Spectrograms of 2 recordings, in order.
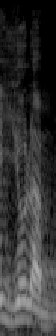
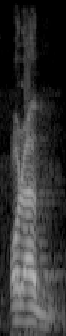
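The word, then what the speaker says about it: עולם: Le Ain, c'est juste, on contracte la gorge. Ah. Un peu comme quand tu n'es pas content. Olam. Voilà. Je sais pas. Non, non, j'entends beaucoup de gens qui font des yod, yolam, ayolam. Non, attention, c'est pas du tout un yod. Ah. Olam. Alors, soit vous le prononcez dur, hein, olam, soit vous le prononcez faible, comme un aleph.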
